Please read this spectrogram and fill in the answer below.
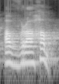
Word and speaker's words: अव्राहम: फिर परमेश्वर ने अब्राम से उसके नाम को अव्राहम, इब्रानी में जो प्रोनाउंसिएशन है, जो उच्चारण है, वो थोड़ा सा फ वहाँ पे लगता है, कुछ डॉट्स, हिब्रू डॉट्स के कारण अव्राहम।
